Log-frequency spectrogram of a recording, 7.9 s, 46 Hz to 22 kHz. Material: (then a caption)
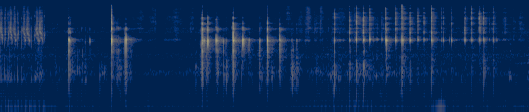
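Lacquered wood. Fingertips and short nails tap and scratch the lacquered surface of a small, hollow, painted wooden matryoshka nesting doll held in both hands. The result is quick, dry, bright clicks and scratches with a faint hollow ring around 2.5 kHz. They come in irregular fast bursts separated by brief pauses.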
